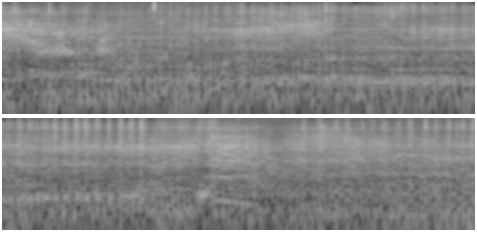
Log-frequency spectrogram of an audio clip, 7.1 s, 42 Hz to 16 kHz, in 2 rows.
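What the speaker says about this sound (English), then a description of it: "riding the 24 KTM 300 SX." A 2024 KTM 300 SX two-stroke motocross bike rides at a practice day at Moto541, its engine a steady, loud buzzing drone that holds throughout and rises and falls slightly in pitch.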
